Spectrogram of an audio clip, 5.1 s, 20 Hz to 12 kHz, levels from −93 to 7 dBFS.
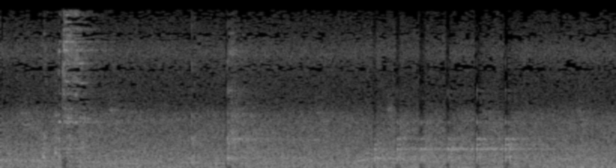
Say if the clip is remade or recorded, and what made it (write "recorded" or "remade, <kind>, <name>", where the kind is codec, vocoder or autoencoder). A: recorded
